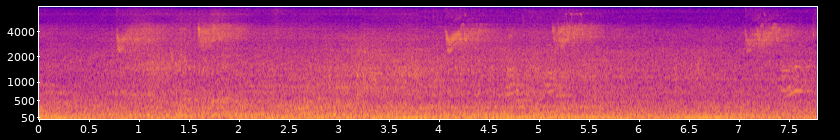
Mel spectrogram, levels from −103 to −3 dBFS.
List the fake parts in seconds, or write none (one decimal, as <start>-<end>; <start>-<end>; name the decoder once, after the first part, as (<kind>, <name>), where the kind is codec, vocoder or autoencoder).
0.0-3.8 (codec, DAC)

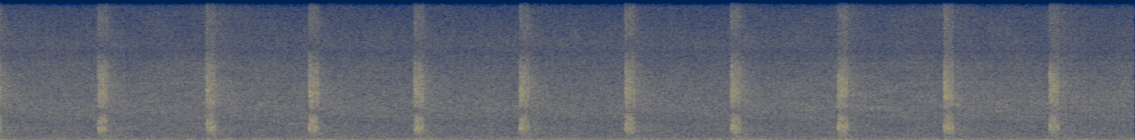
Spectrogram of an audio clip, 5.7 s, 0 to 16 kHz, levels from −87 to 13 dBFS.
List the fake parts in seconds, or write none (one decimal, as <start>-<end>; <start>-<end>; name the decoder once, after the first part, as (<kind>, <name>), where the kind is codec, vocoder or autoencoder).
0.7-1.4 (codec, DAC); 3.9-5.7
